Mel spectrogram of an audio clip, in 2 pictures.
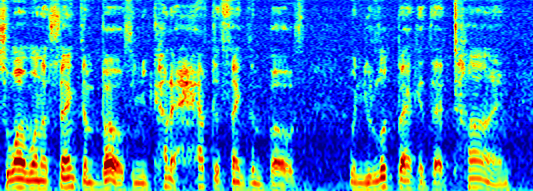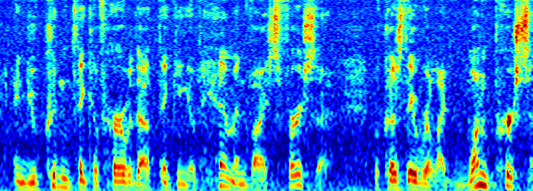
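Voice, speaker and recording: Medium-pitched male voice, dark, mellow and somewhat breathy, with lively intonation at a moderate pace. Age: 60s. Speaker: son giving a eulogy. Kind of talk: eulogy. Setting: outdoors on a patio. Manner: halting, many fillers.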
